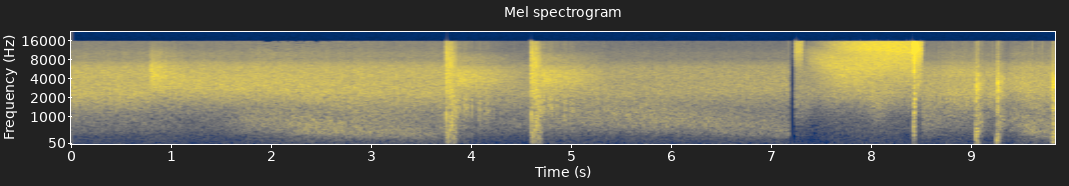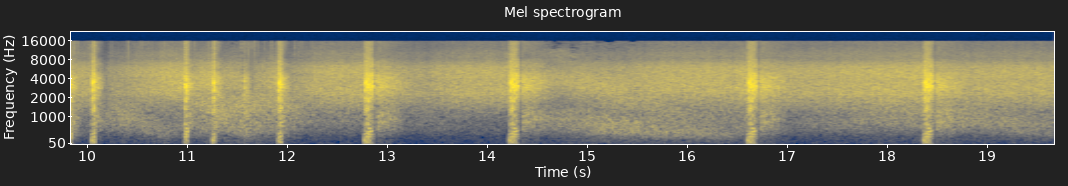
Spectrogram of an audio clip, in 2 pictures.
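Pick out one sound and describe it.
A snowboard hisses steadily over snow.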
